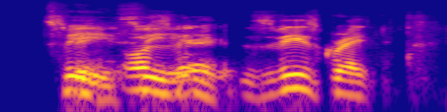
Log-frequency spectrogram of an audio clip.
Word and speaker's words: Tzvi: And today I'm joined with Tzvi, is how you usually pronounce that? Tzvi. Tzvi.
